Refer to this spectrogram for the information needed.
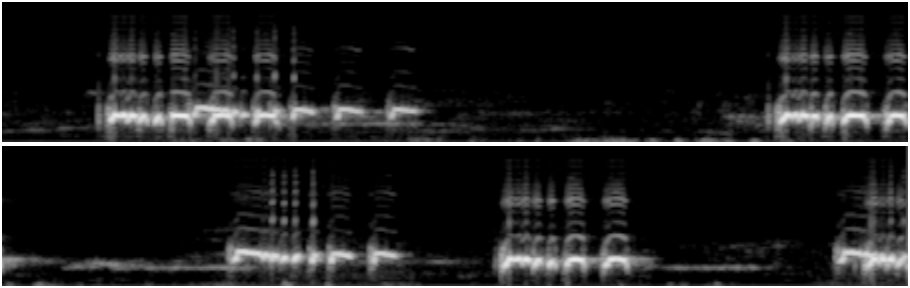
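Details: Zebra dove, Bangkok type, in recordings to stimulate breeding condition: five phrases of low, fast, stuttering coos, each a rolling run of looped notes, separated by pauses of one to two seconds with soft low murmurs between.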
